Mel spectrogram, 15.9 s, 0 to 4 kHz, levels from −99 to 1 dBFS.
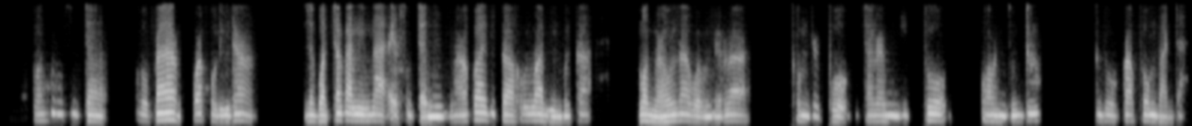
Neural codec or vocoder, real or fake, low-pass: codec, 16 kHz, 0.5 kbps, X-Codec, HuBERT features, trained on general audio; fake; 3.6 kHz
